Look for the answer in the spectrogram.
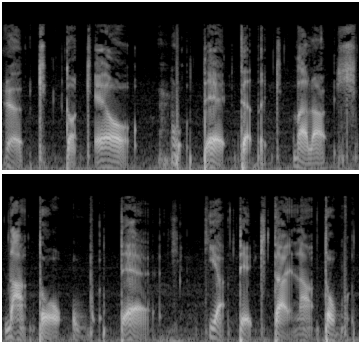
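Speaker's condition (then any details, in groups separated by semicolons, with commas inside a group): Myasthenia gravis; ventilator since age 26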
